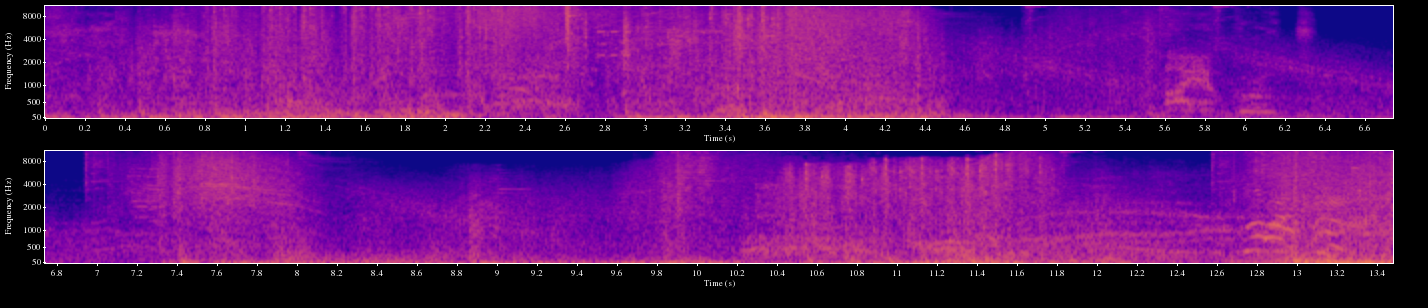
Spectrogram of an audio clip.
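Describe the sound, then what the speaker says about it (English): Fireworks bursting in the video game Guardians of the Galaxy, a dense, continuous crackle of rapid pops and booms mixed with game sounds and voices over about thirteen seconds. "Fireworks!"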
